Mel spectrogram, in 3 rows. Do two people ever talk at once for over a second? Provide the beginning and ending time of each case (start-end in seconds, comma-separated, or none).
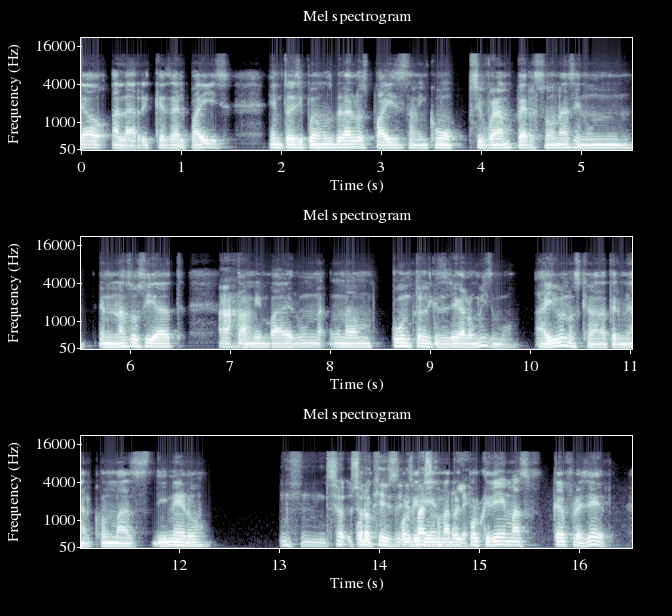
13.7-15.0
